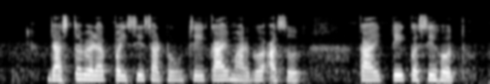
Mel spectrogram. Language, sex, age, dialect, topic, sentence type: Marathi, female, 31-35, Southern Konkan, banking, question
